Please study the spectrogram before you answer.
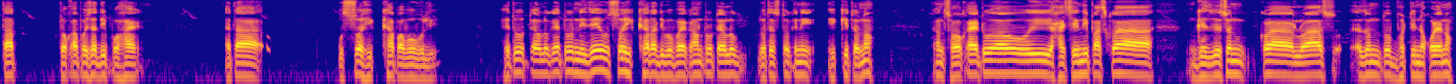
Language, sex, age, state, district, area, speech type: Assamese, male, 60+, Assam, Charaideo, urban, spontaneous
